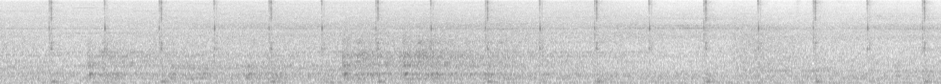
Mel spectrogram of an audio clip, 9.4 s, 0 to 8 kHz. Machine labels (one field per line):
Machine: valve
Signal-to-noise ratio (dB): -6 dB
